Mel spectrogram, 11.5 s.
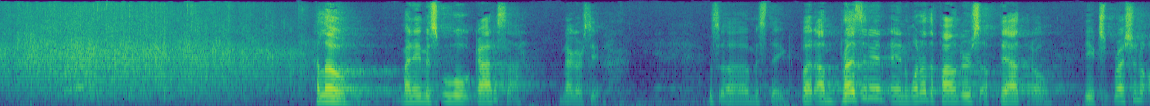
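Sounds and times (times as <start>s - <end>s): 
audience clapping hands: 0.0s - 3.5s
speech: 3.2s - 6.2s, 7.1s - 11.4s.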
